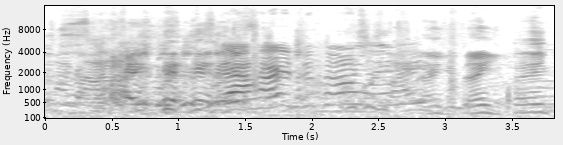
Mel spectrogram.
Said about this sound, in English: And on the first week of the new year, just a couple of blocks east, a large crowd of about 100 people gathered on the sidewalk outside Sophie's Artist Lounge.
